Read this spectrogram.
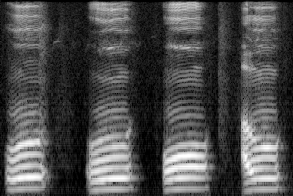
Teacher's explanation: इसमें होठों की आकृति है वो गोल होती है। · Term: आवृतमुखी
